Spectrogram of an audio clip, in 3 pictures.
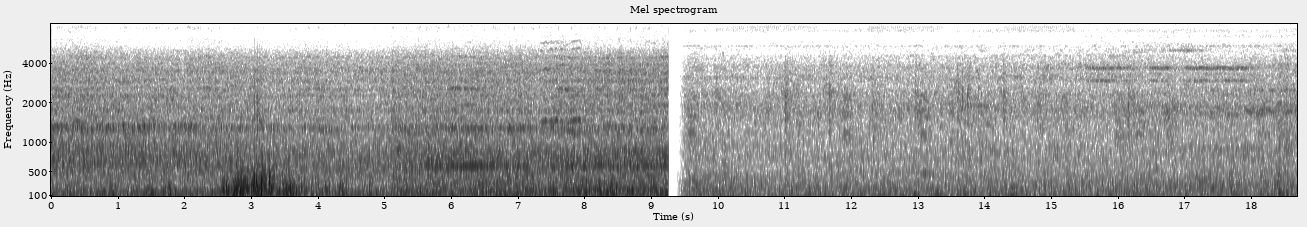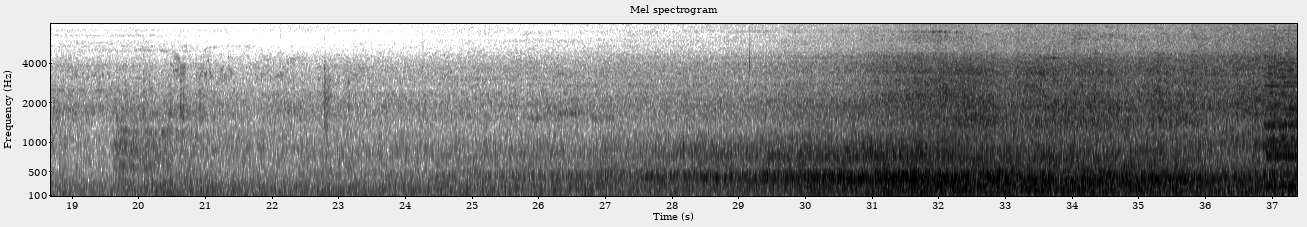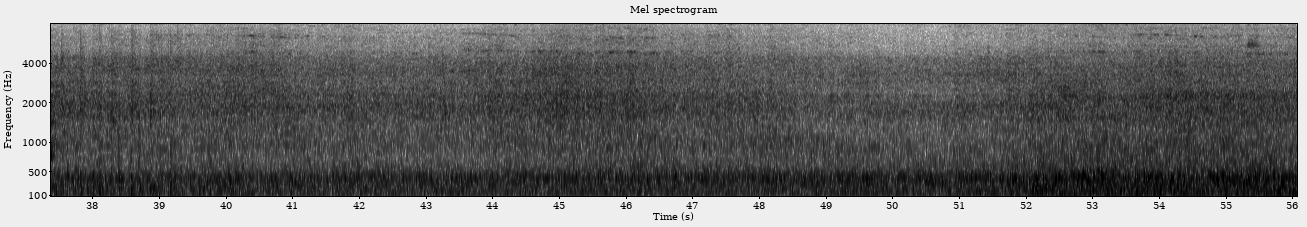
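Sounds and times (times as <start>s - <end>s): train rumble and wheel clatter: 0.0s - 56.0s
train horn blast: 5.6s - 9.1s, 19.6s - 20.7s, 36.8s - 37.7s.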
